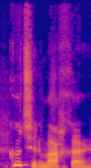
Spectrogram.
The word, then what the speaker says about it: Guttmacher: So how do you say it properly? Guttmacher. No, I don't think anyone says it in the German way.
